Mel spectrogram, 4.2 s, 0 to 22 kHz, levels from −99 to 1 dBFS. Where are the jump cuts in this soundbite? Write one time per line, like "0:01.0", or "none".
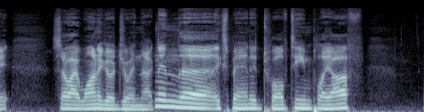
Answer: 0:01.6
